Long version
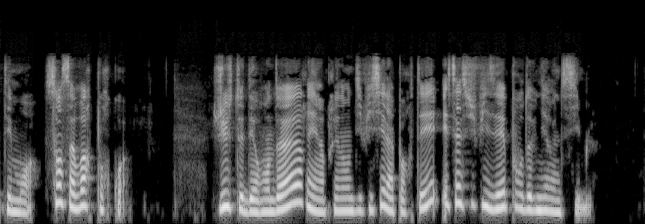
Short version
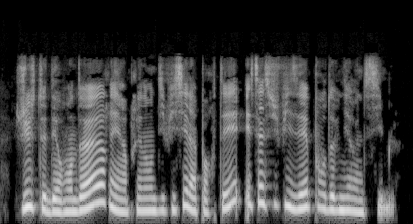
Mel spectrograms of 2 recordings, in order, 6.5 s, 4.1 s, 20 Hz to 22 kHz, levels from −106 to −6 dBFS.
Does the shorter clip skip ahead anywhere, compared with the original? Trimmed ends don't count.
no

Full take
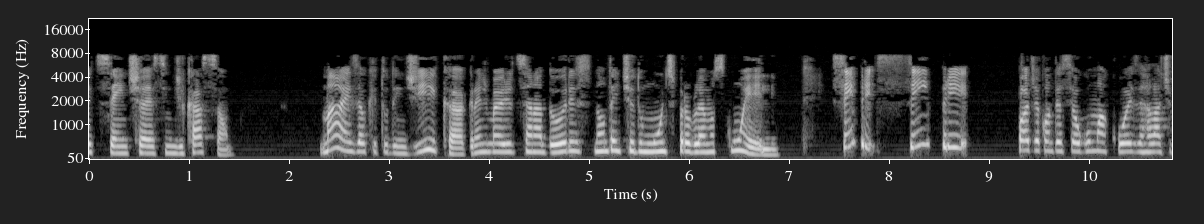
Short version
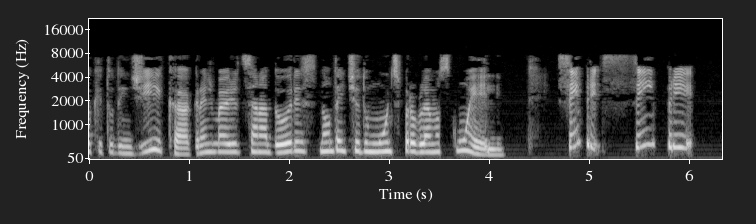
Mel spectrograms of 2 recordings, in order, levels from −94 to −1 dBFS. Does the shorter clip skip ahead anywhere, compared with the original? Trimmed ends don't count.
no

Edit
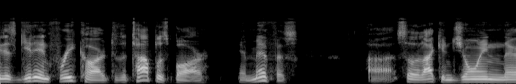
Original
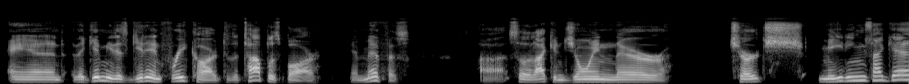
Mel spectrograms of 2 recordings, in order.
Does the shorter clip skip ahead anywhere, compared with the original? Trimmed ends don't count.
no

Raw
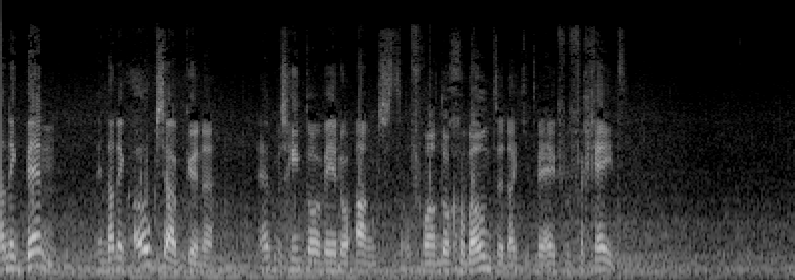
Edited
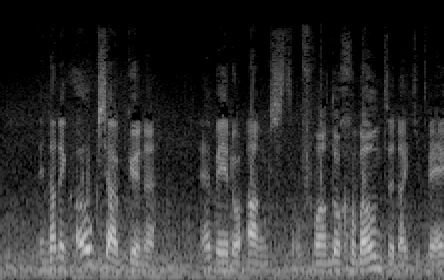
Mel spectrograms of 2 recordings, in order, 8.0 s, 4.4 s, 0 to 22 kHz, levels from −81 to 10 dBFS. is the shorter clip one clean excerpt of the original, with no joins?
no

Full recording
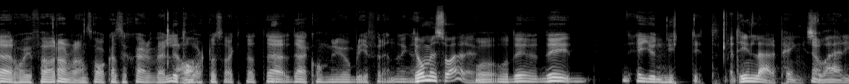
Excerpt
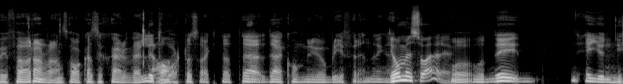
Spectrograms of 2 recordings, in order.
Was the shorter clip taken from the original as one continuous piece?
no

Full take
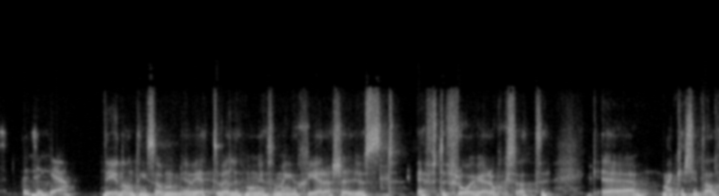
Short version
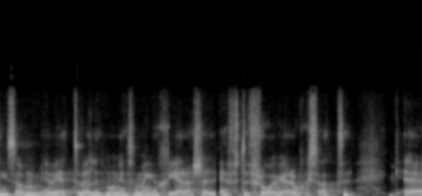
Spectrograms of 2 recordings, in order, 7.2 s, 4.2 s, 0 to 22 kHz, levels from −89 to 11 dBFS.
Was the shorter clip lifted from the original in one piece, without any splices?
no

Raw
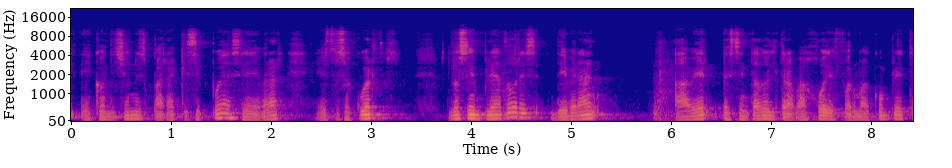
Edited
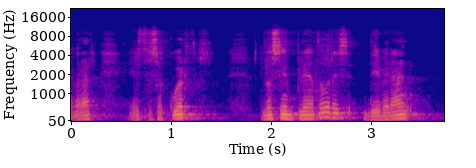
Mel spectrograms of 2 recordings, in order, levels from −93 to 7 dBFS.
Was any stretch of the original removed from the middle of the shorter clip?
no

